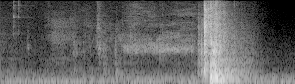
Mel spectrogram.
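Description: A door swung shut and closing with a single loud bang about one and a half seconds in, preceded by a brief soft swish as it swings.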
